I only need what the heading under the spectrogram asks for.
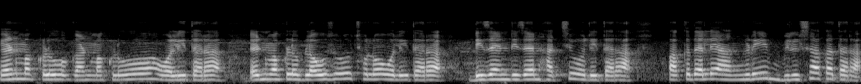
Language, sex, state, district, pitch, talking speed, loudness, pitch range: Kannada, female, Karnataka, Raichur, 225 Hz, 110 wpm, -15 LUFS, 215-240 Hz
